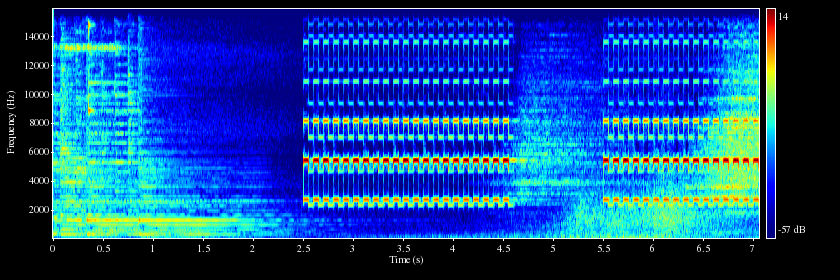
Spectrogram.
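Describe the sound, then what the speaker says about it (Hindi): A telephone rings loudly and close by, its electronic trill repeating in quick pulsing bursts after a short stretch of other sound. "अरे तो सिंहासन सिंह का फोन है। उठाइए उठाइए"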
